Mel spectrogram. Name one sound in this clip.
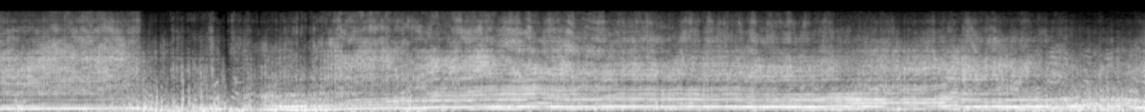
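Mud splashes and sprays from spinning tyres.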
